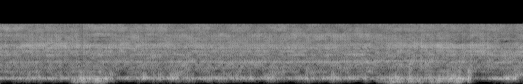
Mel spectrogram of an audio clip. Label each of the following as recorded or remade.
remade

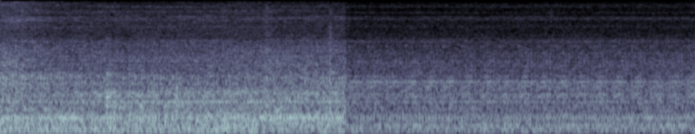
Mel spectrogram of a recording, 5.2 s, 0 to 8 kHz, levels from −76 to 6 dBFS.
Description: recorded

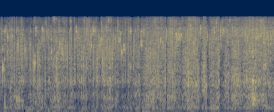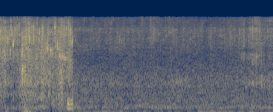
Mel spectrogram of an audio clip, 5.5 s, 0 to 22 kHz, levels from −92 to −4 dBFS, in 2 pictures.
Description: recorded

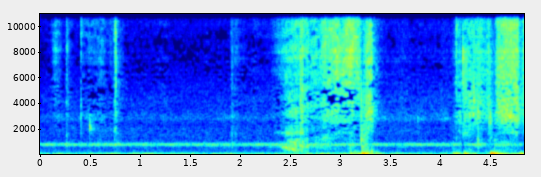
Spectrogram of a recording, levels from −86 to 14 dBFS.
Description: remade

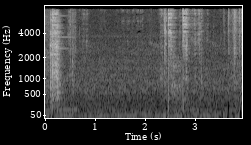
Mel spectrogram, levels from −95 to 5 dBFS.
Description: recorded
